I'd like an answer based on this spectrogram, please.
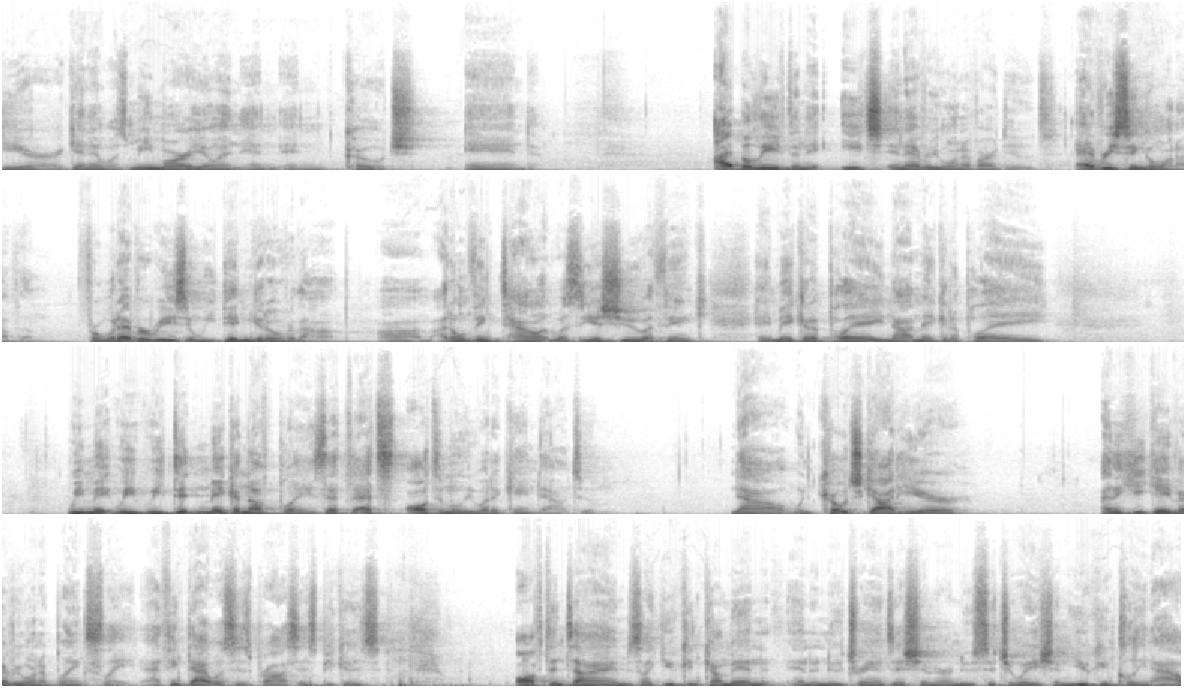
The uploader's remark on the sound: Musketeer Report Live from Dana Gardens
